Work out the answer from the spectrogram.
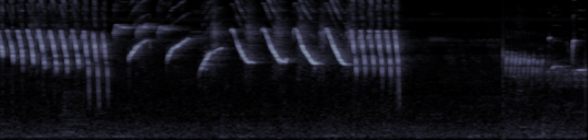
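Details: Long-rolling canary lure song meant to provoke singing: a rapid even trill of about a second, then looping upslurred whistles, another fast trill, a brief pause and a lower buzzy phrase.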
